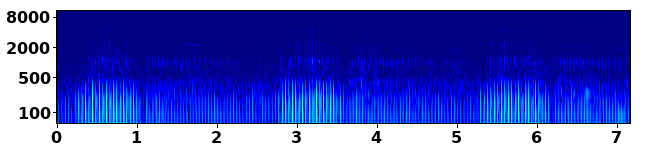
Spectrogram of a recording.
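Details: Female house cat purring up close on a fluffy-covered mic, deep rhythmic rumble in three strong surges about two and a half seconds apart with softer purring between, otherwise quiet indoors.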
